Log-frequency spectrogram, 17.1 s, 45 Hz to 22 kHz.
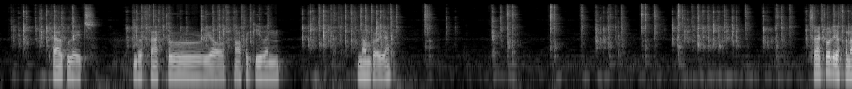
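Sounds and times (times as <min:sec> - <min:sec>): computer keyboard typing: 0:00.2 - 0:01.7, 0:02.5 - 0:09.2, 0:09.8 - 0:10.4, 0:11.0 - 0:17.0.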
